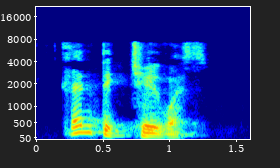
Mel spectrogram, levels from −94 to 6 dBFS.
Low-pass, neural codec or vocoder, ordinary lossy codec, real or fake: 7.2 kHz; codec, 16 kHz, 4 kbps, FreqCodec, smaller model; MP3, 48 kbps; fake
